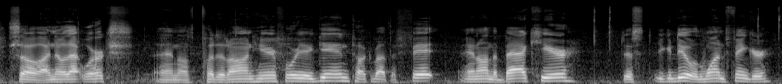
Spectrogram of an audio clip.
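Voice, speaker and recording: A man's voice: mid-range voice, moderate pace, clear, resonant tone. A man in his thirties in a warehouse, giving a chatty, jokey product walkthrough on a lapel mic and laughing at his own slips. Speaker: store product reviewer. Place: large warehouse, indoors.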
